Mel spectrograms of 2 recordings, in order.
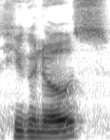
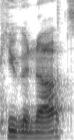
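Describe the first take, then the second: First: It is pronounced the French way. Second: It is pronounced the English way. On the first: "That's French" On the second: "or Huguenots in English"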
